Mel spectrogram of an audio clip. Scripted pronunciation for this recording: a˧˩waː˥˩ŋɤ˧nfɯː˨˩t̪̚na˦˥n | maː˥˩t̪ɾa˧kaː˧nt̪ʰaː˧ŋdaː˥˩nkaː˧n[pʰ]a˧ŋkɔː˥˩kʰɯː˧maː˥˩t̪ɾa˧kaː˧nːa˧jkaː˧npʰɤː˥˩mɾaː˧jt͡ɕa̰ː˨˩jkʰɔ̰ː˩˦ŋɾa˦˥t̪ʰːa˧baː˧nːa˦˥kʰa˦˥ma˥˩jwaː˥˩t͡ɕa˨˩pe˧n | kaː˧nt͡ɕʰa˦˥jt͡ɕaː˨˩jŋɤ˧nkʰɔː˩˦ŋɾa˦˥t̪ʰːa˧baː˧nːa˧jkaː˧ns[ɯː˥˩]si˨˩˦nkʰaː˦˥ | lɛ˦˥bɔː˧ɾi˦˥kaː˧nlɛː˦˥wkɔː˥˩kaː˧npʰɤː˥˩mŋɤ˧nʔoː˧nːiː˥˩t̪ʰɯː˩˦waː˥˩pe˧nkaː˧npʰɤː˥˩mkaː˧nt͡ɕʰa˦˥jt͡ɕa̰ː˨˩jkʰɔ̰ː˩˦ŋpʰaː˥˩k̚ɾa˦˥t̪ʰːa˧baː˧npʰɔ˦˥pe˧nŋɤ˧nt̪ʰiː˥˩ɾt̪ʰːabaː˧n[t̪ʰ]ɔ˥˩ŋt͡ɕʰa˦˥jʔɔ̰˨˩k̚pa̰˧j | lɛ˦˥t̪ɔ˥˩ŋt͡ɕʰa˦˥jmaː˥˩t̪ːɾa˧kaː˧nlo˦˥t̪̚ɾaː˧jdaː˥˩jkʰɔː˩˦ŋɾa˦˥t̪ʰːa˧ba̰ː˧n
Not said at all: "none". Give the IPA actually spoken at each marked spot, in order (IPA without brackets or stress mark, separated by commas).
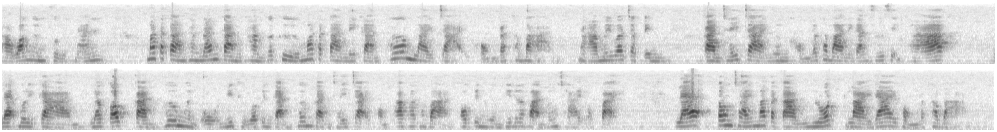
kʰ, ɯː˦˥, t̪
